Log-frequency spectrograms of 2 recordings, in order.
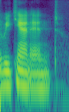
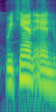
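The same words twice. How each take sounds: First: Said in the usual way. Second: Louder warning to the team; shouting an urgent warning to teammates; urgent call. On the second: Real, not acted. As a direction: call it out so they hear you. Warning teammates mid-fight.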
